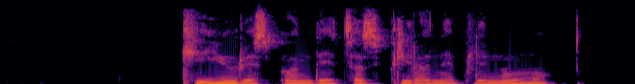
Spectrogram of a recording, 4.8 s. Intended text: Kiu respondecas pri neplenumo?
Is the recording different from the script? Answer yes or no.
yes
